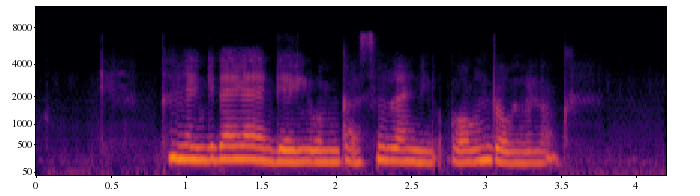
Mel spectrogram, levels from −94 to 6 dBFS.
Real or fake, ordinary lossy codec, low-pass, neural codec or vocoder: fake; MP3, 96 kbps; 7.2 kHz; codec, 16 kHz, 1 kbps, FreqCodec, smaller model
